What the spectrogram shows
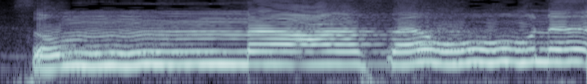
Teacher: عفونا عین کو اپنے صحیح مخرج سے ادا کریں گے، واو لین ہے لپس کو راؤنڈ میں لے کے جائیں گے، نرمی سے ادا کریں گے. الف مدہ 1 سیکنڈ نون کو کھینچیں گے. · میم مشدد ہے غنہ کریں گے، نوز میں ساؤنڈ لے کے جائیں گے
